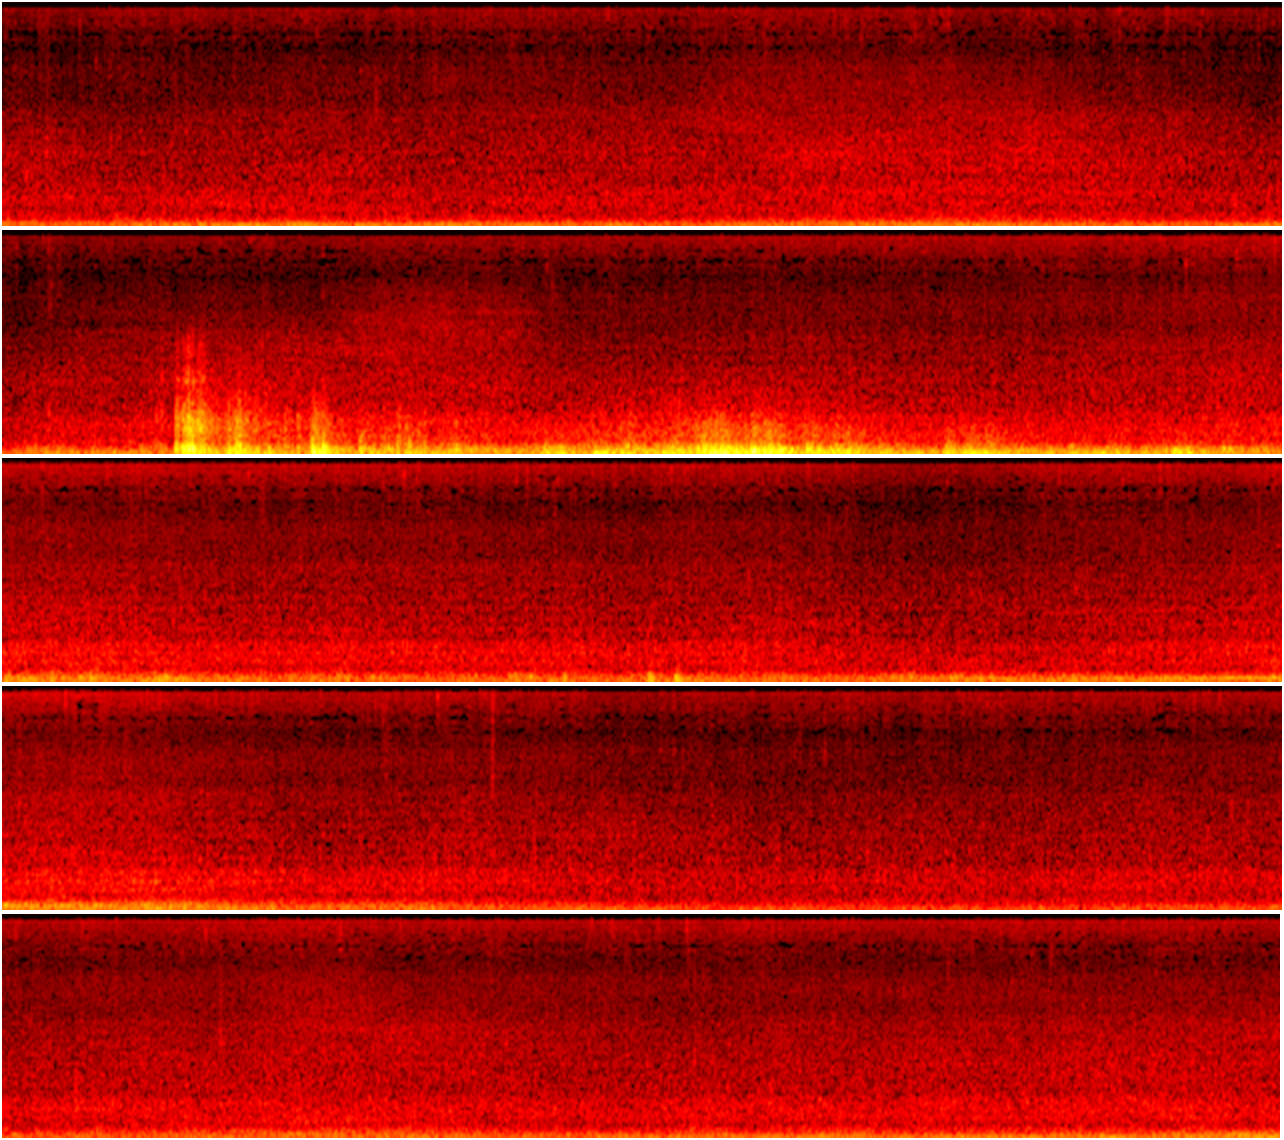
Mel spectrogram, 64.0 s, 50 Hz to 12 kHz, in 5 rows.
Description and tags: Thunder Storm
A Mid-Side Recording of some Thunder going off, Mic (zoom h2n) pointed out of my window
field-recording, rolling-thunder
